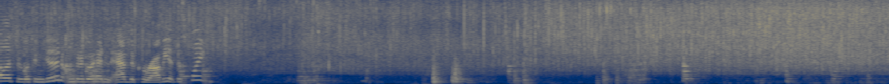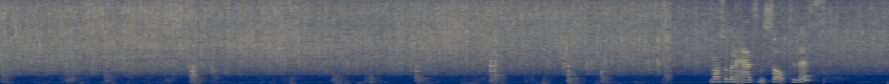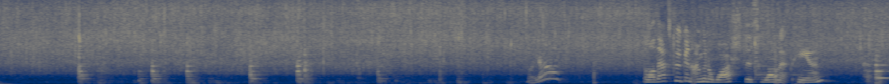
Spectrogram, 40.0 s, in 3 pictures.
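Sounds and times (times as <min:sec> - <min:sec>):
food sizzling in a skillet: 0:00.0 - 0:40.0
wooden spoon scraping a pan: 0:00.4 - 0:05.8, 0:06.4 - 0:23.4, 0:27.8 - 0:34.7, 0:37.9 - 0:38.9.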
